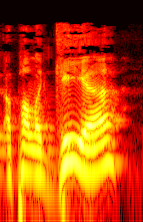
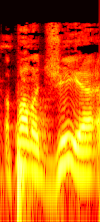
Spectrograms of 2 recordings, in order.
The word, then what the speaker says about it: Apologia: And now that James is actually a co-elder there of Apologia Church in Mesa, Arizona, he has caved in and no longer pronounces it Apologia. And he pronounces it Apologia, as they have been pronouncing it all along.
